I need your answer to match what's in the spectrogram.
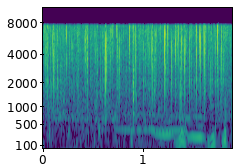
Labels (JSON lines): {"label": "biophony, cascading saw", "recorder": "SoundTrap 600 or HydroMoth"}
